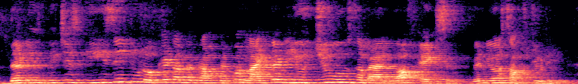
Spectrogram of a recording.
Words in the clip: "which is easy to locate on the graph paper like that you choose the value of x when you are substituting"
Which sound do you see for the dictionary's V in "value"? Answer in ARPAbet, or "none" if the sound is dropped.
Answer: B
